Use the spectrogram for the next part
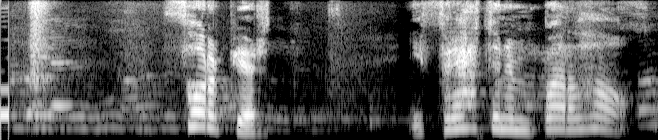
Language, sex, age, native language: Icelandic, male, 12, Icelandic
